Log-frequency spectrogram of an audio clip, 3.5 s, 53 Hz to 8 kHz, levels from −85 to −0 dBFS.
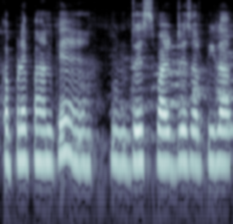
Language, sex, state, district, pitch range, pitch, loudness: Hindi, female, Punjab, Kapurthala, 210-220 Hz, 215 Hz, -18 LUFS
